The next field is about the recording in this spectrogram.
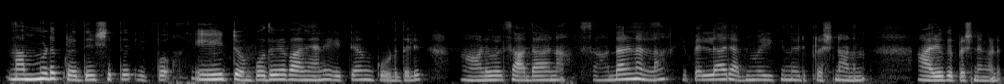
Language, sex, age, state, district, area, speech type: Malayalam, female, 18-30, Kerala, Kasaragod, rural, spontaneous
